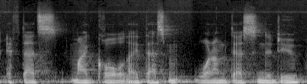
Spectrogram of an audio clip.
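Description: A man's voice: low voice, completely flat delivery, moderate pace, vocal fry. A young man from Taiwan whose first language is Mandarin, talking casually and reflectively as a photographer guest, with lots of "like". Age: young adult. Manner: reflective, fills speech with "like". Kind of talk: casual podcast conversation. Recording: noisy room ambience.

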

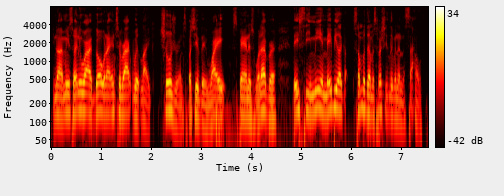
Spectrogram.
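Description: A young man from Liberia talks fast in a loose, animated interview style, mid-pitched and easy. He often laughs while telling a story. The room is dry and close to the mic. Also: no echo. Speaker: guest. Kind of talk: casual interview chat.

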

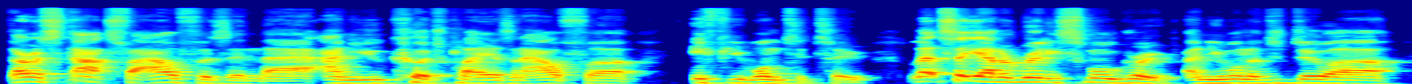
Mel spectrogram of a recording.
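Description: A man's voice: mid-range voice, lively intonation, brisk, a bit bright. Man explaining things with enthusiasm. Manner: explanatory, talks in long enthusiastic runs. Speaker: tabletop game designer and guest. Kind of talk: casual interview chat.

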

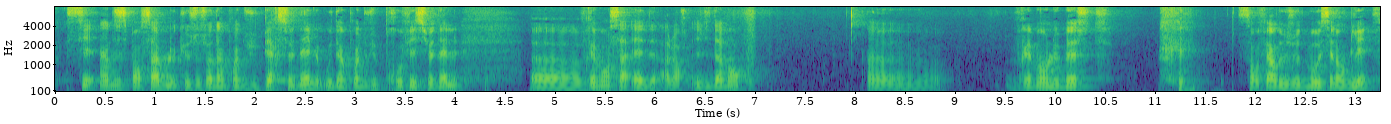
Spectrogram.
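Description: A man's voice: medium pitch, a little mellow. A young man from France talking through his solo podcast, loose and chatty, full of hesitations and restarts. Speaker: podcast host.

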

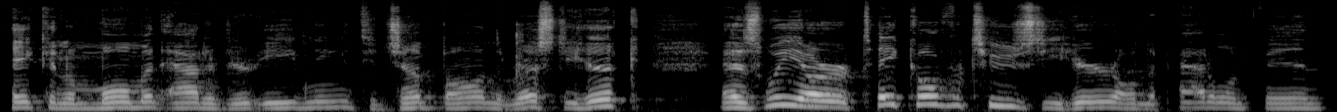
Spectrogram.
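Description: A man's voice: on the high side, brisk, a little mellow. A man hosting a casual live-stream podcast in a folksy, chummy way. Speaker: podcast host.

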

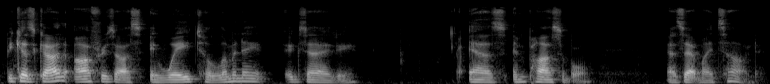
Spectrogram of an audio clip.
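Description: A man's voice: lowish voice, unhurried. A man giving a casual, earnest sermon, his voice congested from seasonal allergies. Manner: earnest, conversational, with restarts. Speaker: preacher.

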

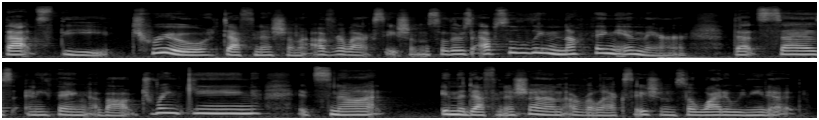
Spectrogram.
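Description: A woman's voice: medium pitch, normal speed. A woman with a Michigan accent hosting a solo podcast, talking in a bubbly, chatty and upbeat way. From Michigan, USA. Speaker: podcast host.

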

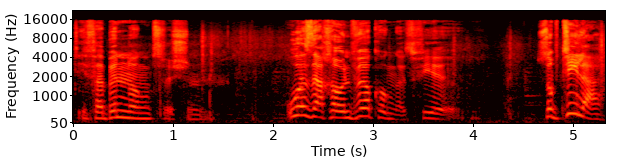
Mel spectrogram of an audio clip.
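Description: A woman's voice: medium pitch, expressive, measured pace, a bit bright, slight background noise. An actress playing an erratic, cheerfully menacing female assassin in dubbed series dialogue, blunt and bossy in manner. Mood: matter-of-fact. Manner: blunt, casually threatening, bossy.

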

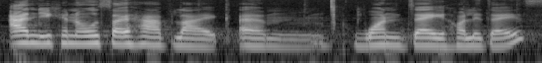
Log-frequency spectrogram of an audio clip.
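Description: A woman hosting a casual interview, informal and slangy, with animated reactions. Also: lowish voice, a little slow, smooth. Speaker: interviewer and show host.

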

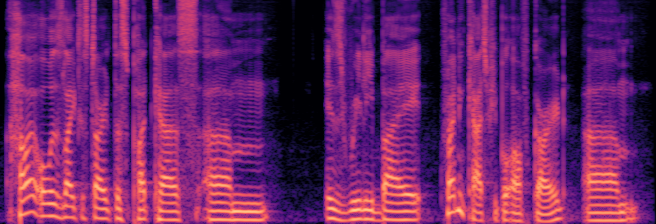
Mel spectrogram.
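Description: Podcast host with a low, dry voice. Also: male voice, darkish tone, dry recording. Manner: friendly, many filler ums. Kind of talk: casual interview conversation. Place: office.

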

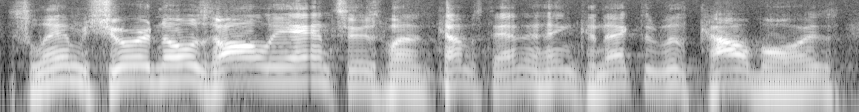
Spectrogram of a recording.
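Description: A man's voice: on the high side, normal speed, low-quality recording. A man working as announcer and narrator on a 1950s children's radio show, reading scripted copy.

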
